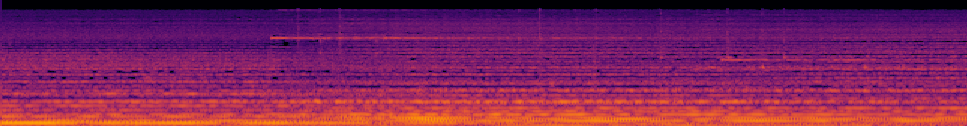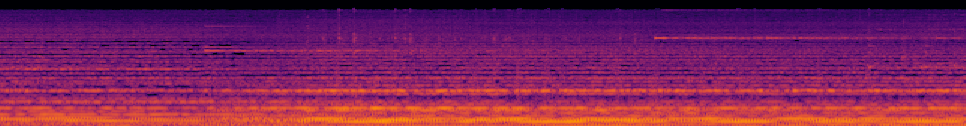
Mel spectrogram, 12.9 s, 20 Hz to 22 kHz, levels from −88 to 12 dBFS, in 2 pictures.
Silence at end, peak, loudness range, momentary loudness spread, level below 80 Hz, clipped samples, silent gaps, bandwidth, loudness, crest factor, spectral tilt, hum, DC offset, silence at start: 0 s; -2 dBFS; 4 LU; 6 LU; -30 dBFS; under 0.1%; none; 16.5 kHz; -18 LUFS; 16 dB; -6.5 dB/octave; none; under 0.1%; 0 s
